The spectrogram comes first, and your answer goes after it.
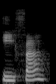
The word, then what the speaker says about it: Aoife: spell my name name it's spelled a o i f e and it's pronounced epha and my surname is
